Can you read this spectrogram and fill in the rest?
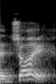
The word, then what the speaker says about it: Joyy: Äh, Joy, sag einfach Joy dazu. Und, aber du hast recht, die haben vor kurzem den Namen äh, geändert. Vorher hießen sie YY und haben sich in Joy umbenannt.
